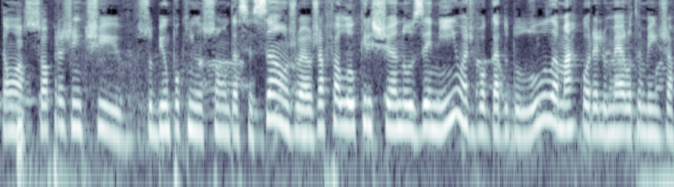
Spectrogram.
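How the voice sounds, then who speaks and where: A woman with an ordinary speaking voice talks at a fairly quick pace, her medium pitch showing ordinary variation. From Rio de Janeiro (Campo Grande). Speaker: radio news host. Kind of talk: radio news talk.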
